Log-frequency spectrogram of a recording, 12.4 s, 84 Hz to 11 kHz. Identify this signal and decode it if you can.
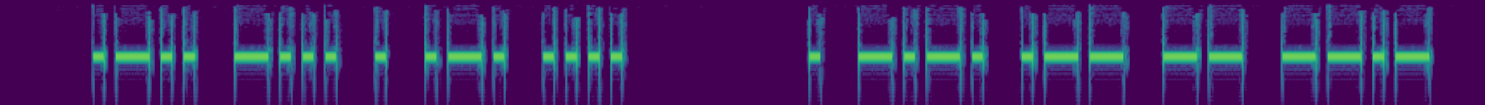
Morse code, heard as a keyed tone, about 13 wpm, 800 Hz. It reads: LBERH ECWMQ
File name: CW / DET / 1 6 1500C S C 12wpm 3533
